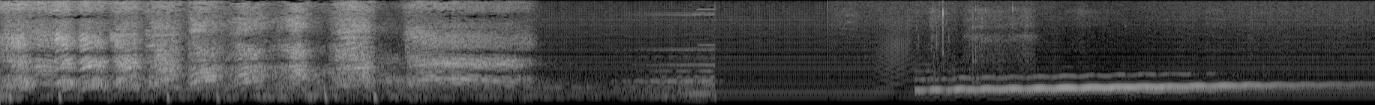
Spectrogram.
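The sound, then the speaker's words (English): In a spooky audio piece, a door creaks slowly open with harsh, grinding screeches in quick pulses, then a long, wavering squeal that climbs gradually in pitch. Loud, with no voices. “The door was opening slowly and screeching, and it was followed by a maniacal laugh.”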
